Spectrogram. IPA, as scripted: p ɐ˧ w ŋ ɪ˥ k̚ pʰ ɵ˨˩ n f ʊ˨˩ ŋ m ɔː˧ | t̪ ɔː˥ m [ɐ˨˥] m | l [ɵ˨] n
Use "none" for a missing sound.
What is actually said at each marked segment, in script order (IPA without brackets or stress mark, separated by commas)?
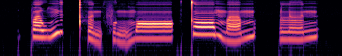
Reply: ɐ˨˥, ɵ˨˧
